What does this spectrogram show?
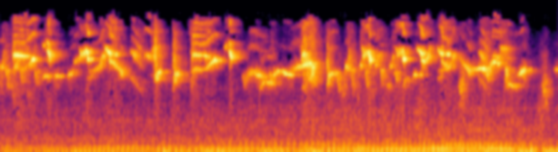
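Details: Oriental magpie-robin (kacer) in ngipas style: an unbroken cascade of high chirps, trills and wavering whistles lasting over seven seconds, over a low droning background.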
